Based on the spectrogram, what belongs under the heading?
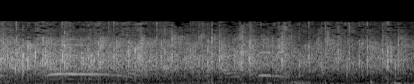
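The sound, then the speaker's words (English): Sustained applause from a church audience during a sermon, a dense steady wash of many hands clapping at an even level, with faint voices calling out beneath it. “Father, those who are clapping, dash them something today.”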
